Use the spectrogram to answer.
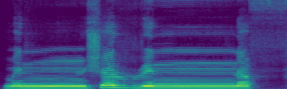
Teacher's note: نون پہ بھی 2 کاؤنٹس ہونا، نون مشدد پہ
